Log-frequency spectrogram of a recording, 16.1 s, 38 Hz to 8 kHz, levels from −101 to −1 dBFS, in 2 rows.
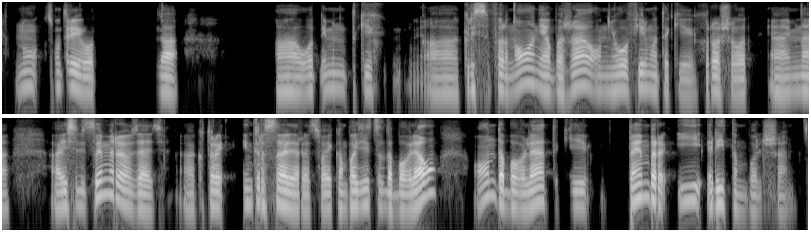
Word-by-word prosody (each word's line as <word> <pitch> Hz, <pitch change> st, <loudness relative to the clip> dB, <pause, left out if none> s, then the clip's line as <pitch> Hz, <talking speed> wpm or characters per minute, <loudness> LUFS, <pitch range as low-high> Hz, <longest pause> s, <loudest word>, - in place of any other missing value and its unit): Ну, 145 Hz, +3 st, -7 dB
смотри, 145 Hz, -1 st, 0 dB
вот, 115 Hz, -1 st, -1 dB, 0.6 s
да, -, -, 0 dB, 1.0 s
а, 115 Hz, 0 st, -2 dB
вот 115 Hz, +3 st, -5 dB
именно 130 Hz, +1 st, -8 dB
таких, 120 Hz, -2 st, -8 dB, 0.4 s
а, 110 Hz, 0 st, -6 dB
Кристофер 130 Hz, -1 st, +1 dB
Нолан 160 Hz, +6 st, 0 dB
я 120 Hz, -, +4 dB
обожаю. 135 Hz, +6 st, +1 dB
У -, -, -6 dB
него 125 Hz, +2 st, -2 dB
фильмы 130 Hz, -4 st, -4 dB
такие 100 Hz, -2 st, -8 dB
хорошие, 115 Hz, -2 st, -3 dB
вот, 105 Hz, -, -3 dB, 0.2 s
а, 110 Hz, 0 st, -3 dB
именно, 115 Hz, -1 st, -3 dB, 0.4 s
а 115 Hz, -, 0 dB
если 120 Hz, +1 st, +3 dB
Циммера 195 Hz, -, +3 dB
взять, 110 Hz, -4 st, 0 dB
а, 110 Hz, -9 st, -7 dB
который 120 Hz, -2 st, +1 dB, 0.2 s
Интерселлера 130 Hz, -6 st, +3 dB
свои 110 Hz, +2 st, -1 dB
композиции 125 Hz, +2 st, -1 dB
добавлял, 115 Hz, -, +6 dB, 0.3 s
он 185 Hz, +5 st, -1 dB
добавляет 125 Hz, +4 st, +4 dB
такие 120 Hz, -1 st, -8 dB, 0.4 s
тембр 160 Hz, -2 st, +6 dB
и 155 Hz, +1 st, -3 dB
ритм 125 Hz, -5 st, -1 dB
больше. 100 Hz, 0 st, -5 dB
120 Hz, 140 wpm, -26 LUFS, 110-135 Hz, 1.0 s, добавлял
